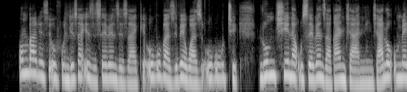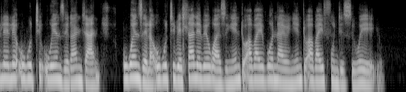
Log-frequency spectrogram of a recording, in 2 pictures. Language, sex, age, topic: North Ndebele, female, 25-35, education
